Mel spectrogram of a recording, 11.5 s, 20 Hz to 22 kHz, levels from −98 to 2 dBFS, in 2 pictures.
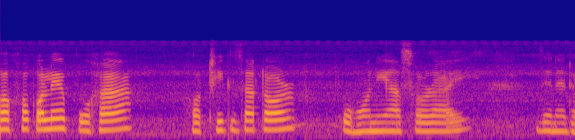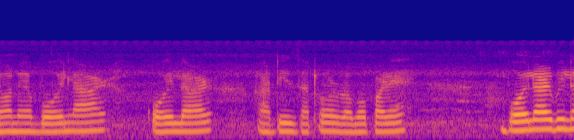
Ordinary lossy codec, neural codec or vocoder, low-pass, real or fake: none; none; none; real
